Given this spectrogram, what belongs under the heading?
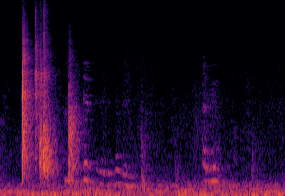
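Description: Participants in a procurement management training game clapping together on command, a couple of sharp bursts of claps followed by quieter talk.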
